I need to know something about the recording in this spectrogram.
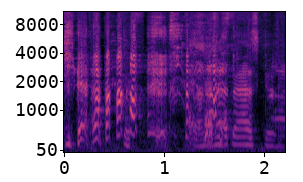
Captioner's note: laughs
